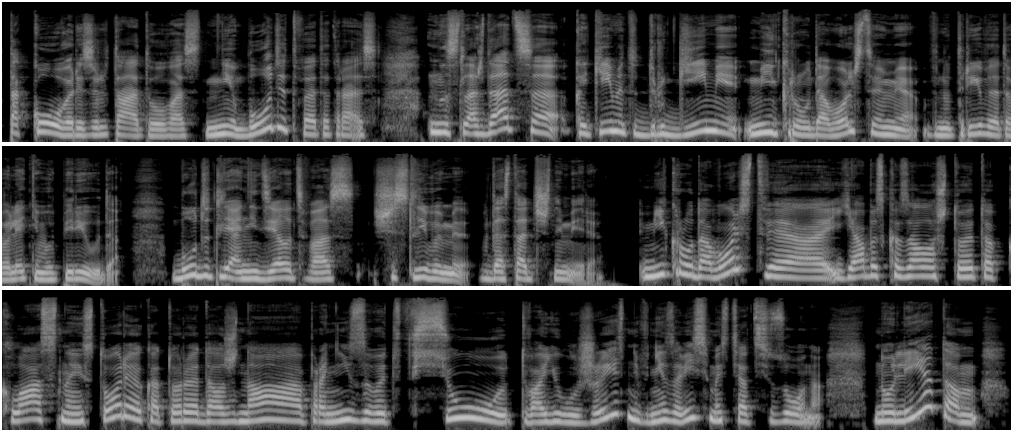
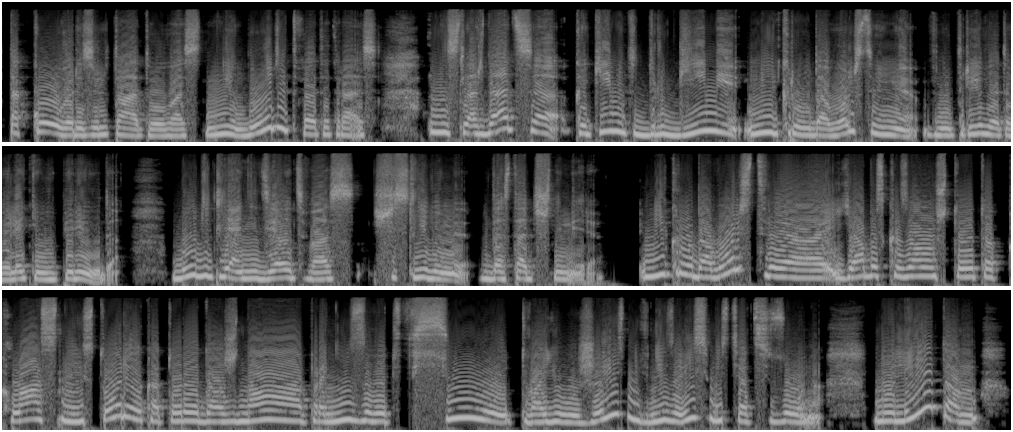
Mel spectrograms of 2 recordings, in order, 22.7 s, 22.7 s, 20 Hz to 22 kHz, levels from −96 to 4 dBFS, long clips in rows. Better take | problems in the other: first | distortion; heavy; 40% of the sound clipped

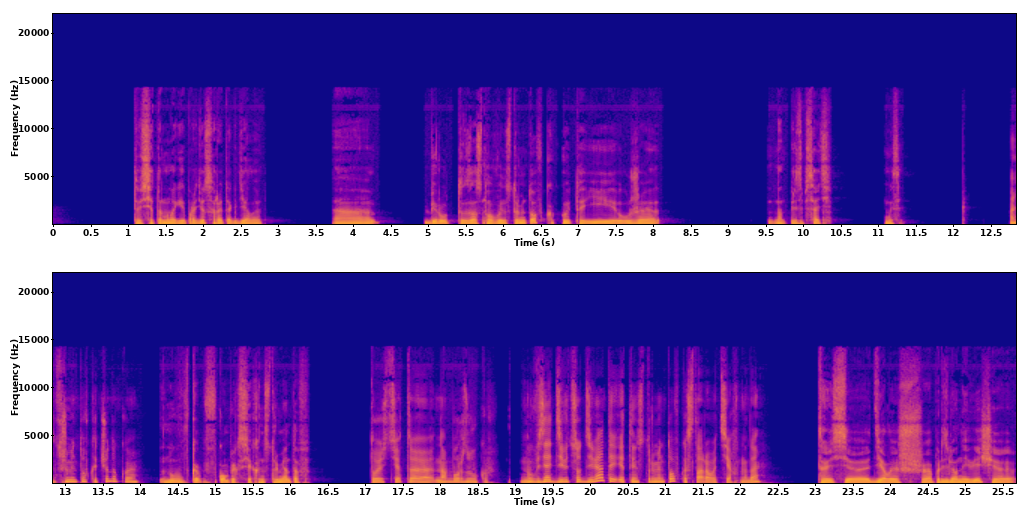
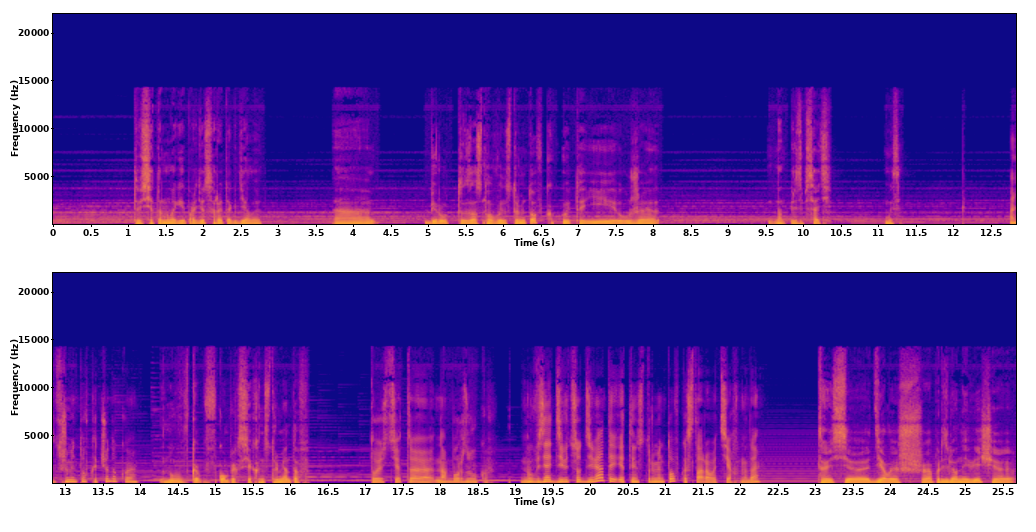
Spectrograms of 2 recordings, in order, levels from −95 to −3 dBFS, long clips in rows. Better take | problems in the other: first | background music; faint; throughout; 20 dB below the speech

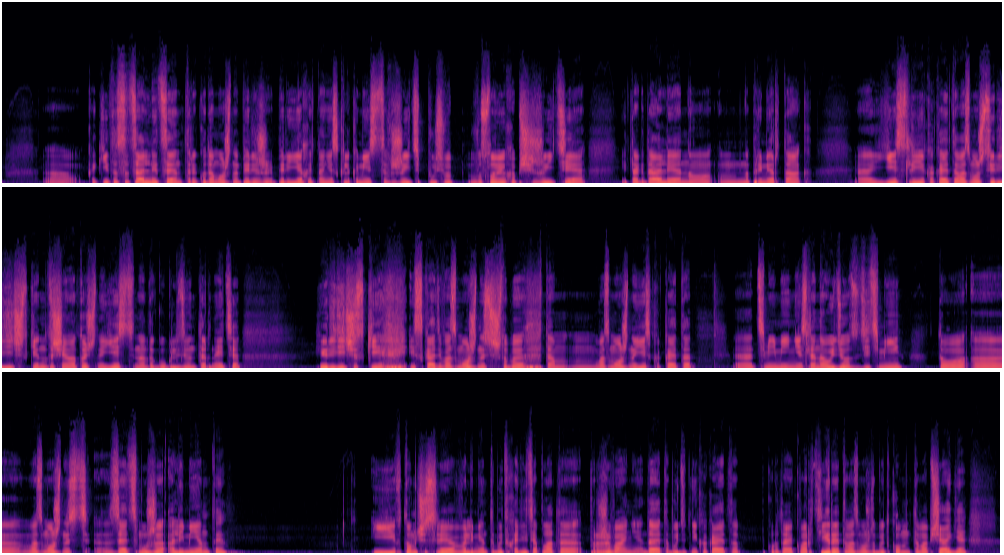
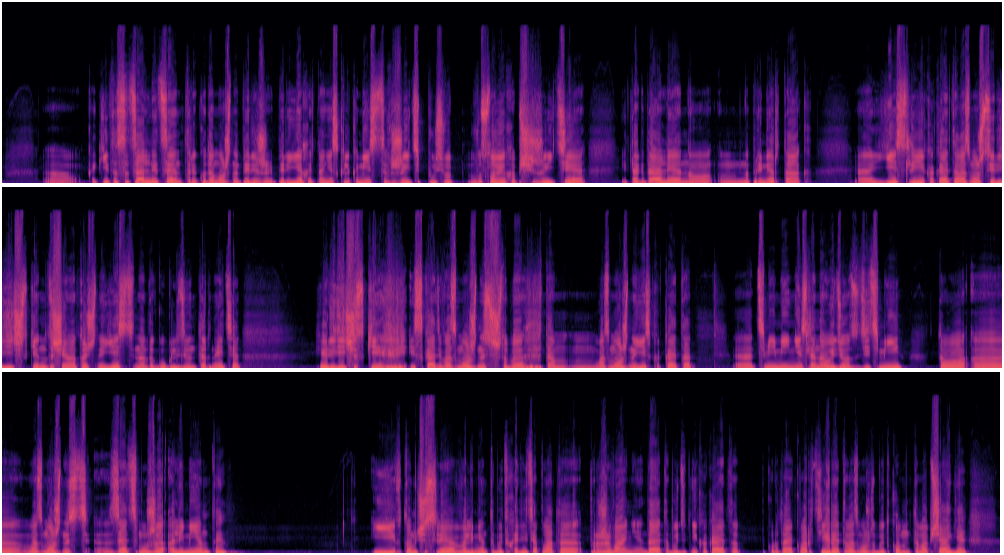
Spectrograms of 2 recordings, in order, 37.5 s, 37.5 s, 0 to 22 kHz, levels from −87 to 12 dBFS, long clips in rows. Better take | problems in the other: first | distortion; slight; 10 dB below the speech

